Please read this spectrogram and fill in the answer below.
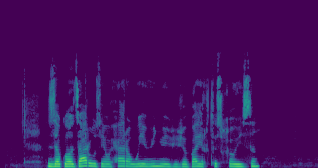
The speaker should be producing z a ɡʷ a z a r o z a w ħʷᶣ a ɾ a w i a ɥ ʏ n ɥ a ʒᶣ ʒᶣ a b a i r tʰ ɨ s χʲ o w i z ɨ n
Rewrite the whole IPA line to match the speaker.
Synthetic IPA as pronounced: z a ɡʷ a d͡z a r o z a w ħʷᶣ a ɾ a w i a ɥ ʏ n ɥ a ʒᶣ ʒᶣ a b a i r tʰ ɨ s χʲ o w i z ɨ n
